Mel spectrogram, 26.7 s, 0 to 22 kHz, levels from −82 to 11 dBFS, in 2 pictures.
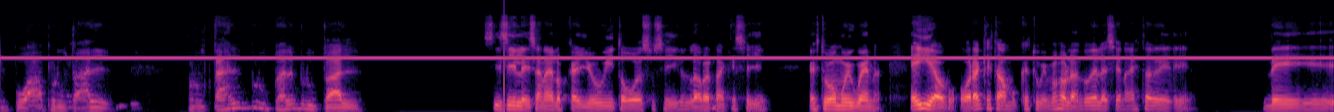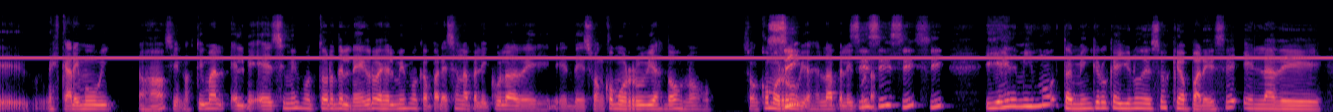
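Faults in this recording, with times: whistle 2,600 Hz −30 dBFS
0:05.04: click −7 dBFS

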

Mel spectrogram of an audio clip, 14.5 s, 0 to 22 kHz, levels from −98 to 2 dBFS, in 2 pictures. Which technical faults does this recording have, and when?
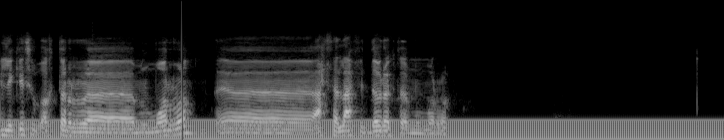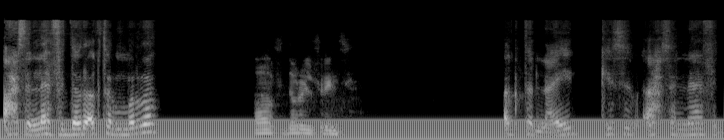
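mains buzz 50 Hz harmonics 11 −37 dBFS
0:01.81–0:01.83: drop-out 18 ms

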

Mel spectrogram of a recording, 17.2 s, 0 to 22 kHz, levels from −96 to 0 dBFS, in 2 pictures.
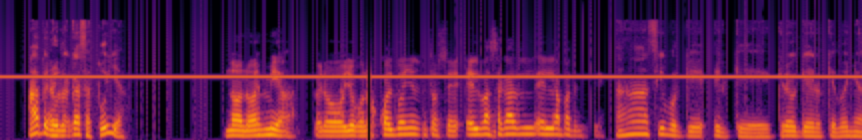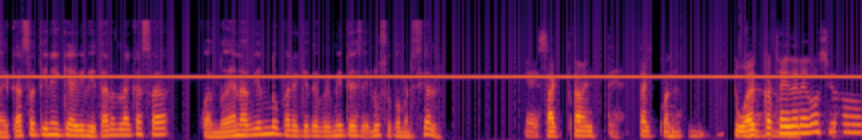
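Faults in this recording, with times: surface crackle 65 per second −30 dBFS
whistle 2,300 Hz −29 dBFS
0:03.67–0:03.71: drop-out 41 ms
0:07.02: drop-out 2 ms

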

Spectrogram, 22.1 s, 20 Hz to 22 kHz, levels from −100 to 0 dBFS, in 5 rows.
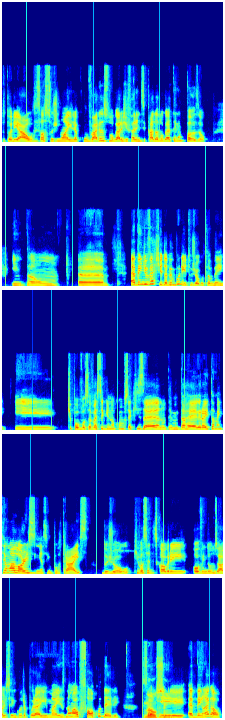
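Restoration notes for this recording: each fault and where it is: scratch tick 45 rpm −15 dBFS
0:09.43–0:09.45: drop-out 17 ms

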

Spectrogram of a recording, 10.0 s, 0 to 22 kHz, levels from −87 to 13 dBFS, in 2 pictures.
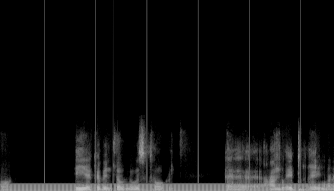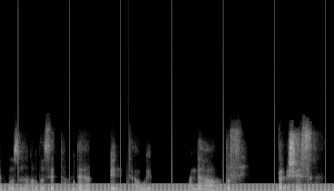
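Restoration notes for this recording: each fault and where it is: mains buzz 50 Hz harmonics 16 −28 dBFS
scratch tick 78 rpm −12 dBFS
0:01.69–0:01.70: drop-out 12 ms
0:06.92–0:06.94: drop-out 18 ms

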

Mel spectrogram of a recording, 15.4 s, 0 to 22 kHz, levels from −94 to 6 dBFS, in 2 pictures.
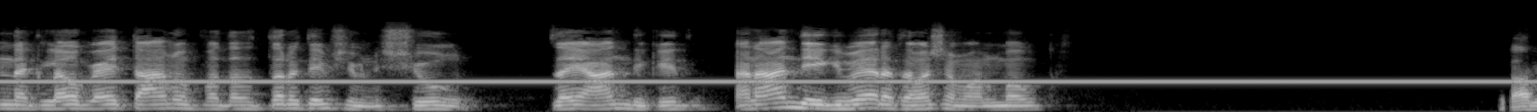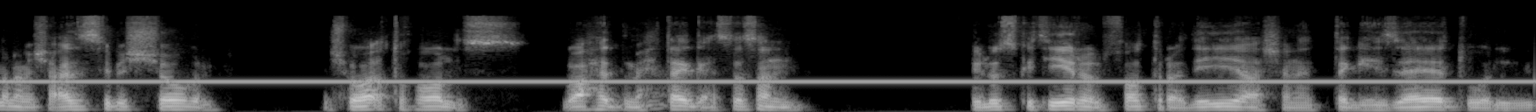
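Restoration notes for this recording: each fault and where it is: whistle 1,100 Hz −30 dBFS

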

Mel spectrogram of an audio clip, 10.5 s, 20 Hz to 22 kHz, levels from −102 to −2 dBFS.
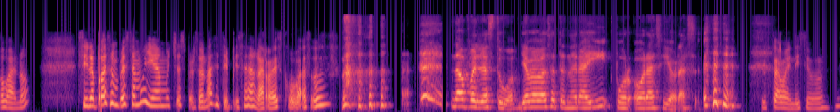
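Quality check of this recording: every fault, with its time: surface crackle 27 per second −34 dBFS
0:01.24–0:01.26: drop-out 17 ms
0:05.52–0:05.57: drop-out 53 ms

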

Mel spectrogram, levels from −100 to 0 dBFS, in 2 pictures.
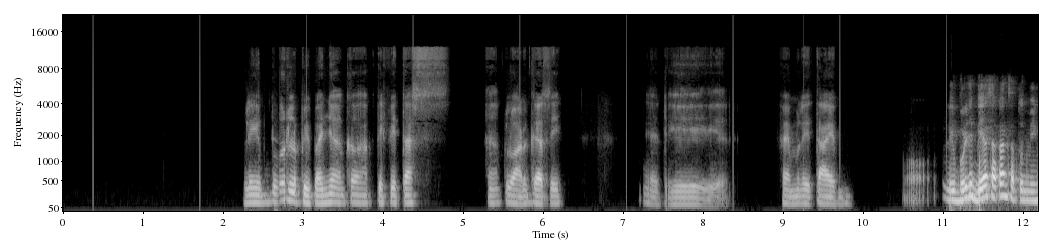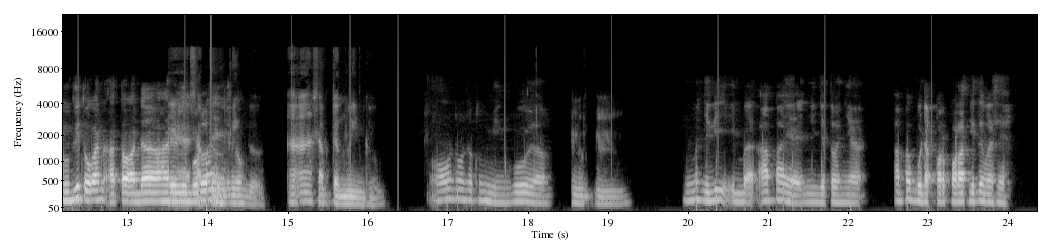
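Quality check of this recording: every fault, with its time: scratch tick 45 rpm −19 dBFS
0:09.25: drop-out 2.4 ms
0:14.03: click −7 dBFS
0:15.77: click −16 dBFS

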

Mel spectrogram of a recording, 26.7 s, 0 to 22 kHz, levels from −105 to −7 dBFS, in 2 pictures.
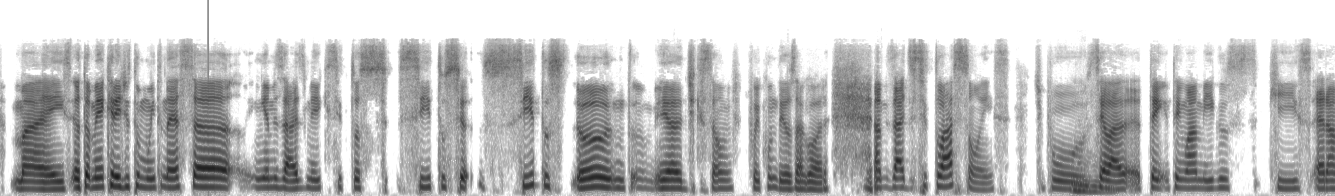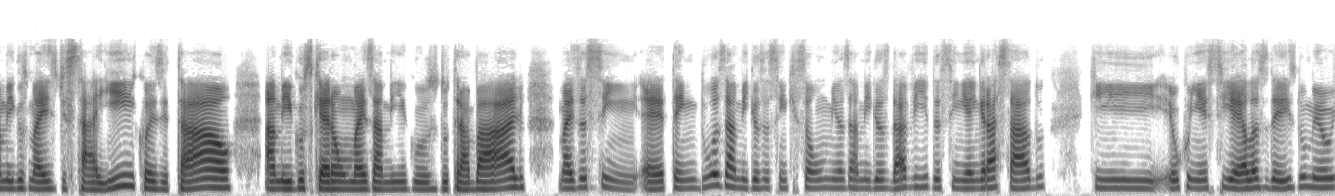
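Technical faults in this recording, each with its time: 0:02.09: click −12 dBFS

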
